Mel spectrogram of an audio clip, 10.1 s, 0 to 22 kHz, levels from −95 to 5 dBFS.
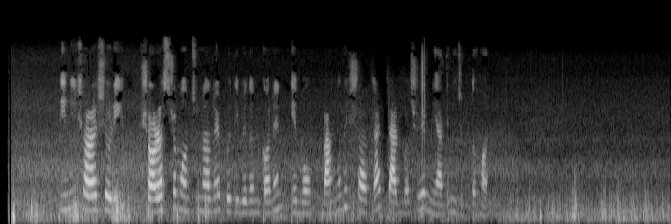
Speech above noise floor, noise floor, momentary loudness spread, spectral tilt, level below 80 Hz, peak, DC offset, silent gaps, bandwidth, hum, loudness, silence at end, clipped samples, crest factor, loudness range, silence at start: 18 dB; -42 dBFS; 23 LU; -5.5 dB/octave; -48 dBFS; -2 dBFS; under 0.1%; none; 11 kHz; none; -24 LUFS; 0 s; under 0.1%; 24 dB; 14 LU; 0.15 s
